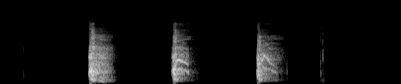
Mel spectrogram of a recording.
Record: {"three_cough_length": "4.0 s", "three_cough_amplitude": 32768, "three_cough_signal_mean_std_ratio": 0.26, "survey_phase": "beta (2021-08-13 to 2022-03-07)", "age": "45-64", "gender": "Male", "wearing_mask": "No", "symptom_none": true, "smoker_status": "Never smoked", "respiratory_condition_asthma": false, "respiratory_condition_other": false, "recruitment_source": "REACT", "submission_delay": "3 days", "covid_test_result": "Negative", "covid_test_method": "RT-qPCR"}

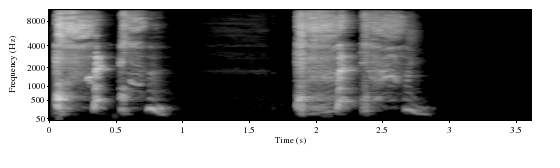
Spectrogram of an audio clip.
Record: {"cough_length": "3.6 s", "cough_amplitude": 32767, "cough_signal_mean_std_ratio": 0.34, "survey_phase": "beta (2021-08-13 to 2022-03-07)", "age": "65+", "gender": "Female", "wearing_mask": "No", "symptom_cough_any": true, "symptom_runny_or_blocked_nose": true, "symptom_sore_throat": true, "symptom_fatigue": true, "symptom_fever_high_temperature": true, "smoker_status": "Ex-smoker", "respiratory_condition_asthma": false, "respiratory_condition_other": false, "recruitment_source": "REACT", "submission_delay": "3 days", "covid_test_result": "Negative", "covid_test_method": "RT-qPCR"}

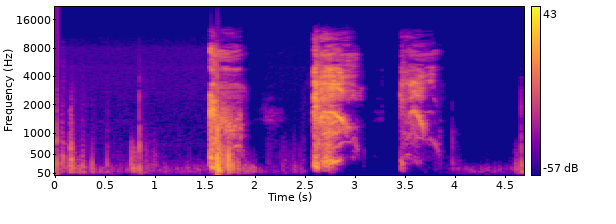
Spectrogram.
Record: {"three_cough_length": "4.7 s", "three_cough_amplitude": 32768, "three_cough_signal_mean_std_ratio": 0.29, "survey_phase": "beta (2021-08-13 to 2022-03-07)", "age": "18-44", "gender": "Male", "wearing_mask": "No", "symptom_cough_any": true, "symptom_runny_or_blocked_nose": true, "symptom_sore_throat": true, "symptom_onset": "4 days", "smoker_status": "Never smoked", "respiratory_condition_asthma": false, "respiratory_condition_other": false, "recruitment_source": "Test and Trace", "submission_delay": "2 days", "covid_test_result": "Positive", "covid_test_method": "RT-qPCR", "covid_ct_value": 18.3, "covid_ct_gene": "ORF1ab gene", "covid_ct_mean": 18.8, "covid_viral_load": "710000 copies/ml", "covid_viral_load_category": "Low viral load (10K-1M copies/ml)"}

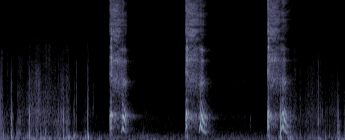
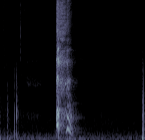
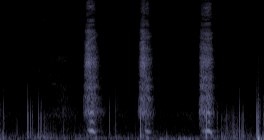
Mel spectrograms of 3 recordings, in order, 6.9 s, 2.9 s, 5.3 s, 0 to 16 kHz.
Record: {"three_cough_length": "6.9 s", "three_cough_amplitude": 9793, "three_cough_signal_mean_std_ratio": 0.4, "cough_length": "2.9 s", "cough_amplitude": 9693, "cough_signal_mean_std_ratio": 0.24, "exhalation_length": "5.3 s", "exhalation_amplitude": 2564, "exhalation_signal_mean_std_ratio": 0.41, "survey_phase": "alpha (2021-03-01 to 2021-08-12)", "age": "45-64", "gender": "Female", "wearing_mask": "No", "symptom_none": true, "smoker_status": "Never smoked", "respiratory_condition_asthma": false, "respiratory_condition_other": false, "recruitment_source": "REACT", "submission_delay": "1 day", "covid_test_result": "Negative", "covid_test_method": "RT-qPCR"}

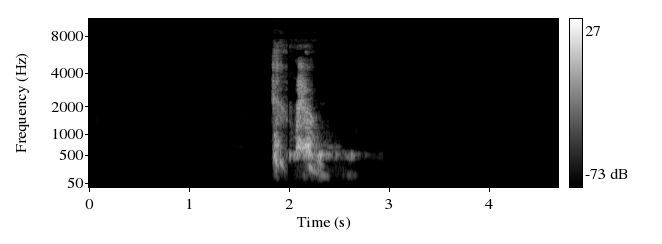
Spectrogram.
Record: {"cough_length": "4.7 s", "cough_amplitude": 7396, "cough_signal_mean_std_ratio": 0.21, "survey_phase": "alpha (2021-03-01 to 2021-08-12)", "age": "45-64", "gender": "Female", "wearing_mask": "No", "symptom_none": true, "smoker_status": "Ex-smoker", "respiratory_condition_asthma": false, "respiratory_condition_other": false, "recruitment_source": "REACT", "submission_delay": "2 days", "covid_test_result": "Negative", "covid_test_method": "RT-qPCR"}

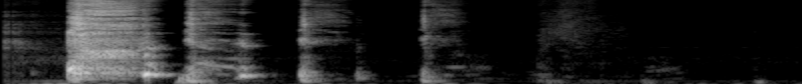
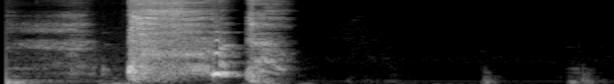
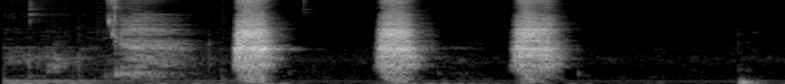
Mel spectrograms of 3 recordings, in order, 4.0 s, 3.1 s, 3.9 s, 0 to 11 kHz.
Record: {"three_cough_length": "4.0 s", "three_cough_amplitude": 32768, "three_cough_signal_mean_std_ratio": 0.32, "cough_length": "3.1 s", "cough_amplitude": 32768, "cough_signal_mean_std_ratio": 0.41, "exhalation_length": "3.9 s", "exhalation_amplitude": 32768, "exhalation_signal_mean_std_ratio": 0.35, "survey_phase": "beta (2021-08-13 to 2022-03-07)", "age": "18-44", "gender": "Female", "wearing_mask": "No", "symptom_runny_or_blocked_nose": true, "symptom_abdominal_pain": true, "symptom_fatigue": true, "symptom_headache": true, "smoker_status": "Never smoked", "respiratory_condition_asthma": false, "respiratory_condition_other": false, "recruitment_source": "Test and Trace", "submission_delay": "1 day", "covid_test_result": "Positive", "covid_test_method": "LFT"}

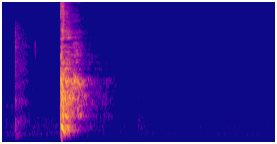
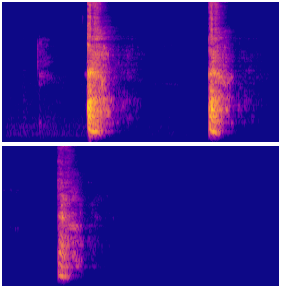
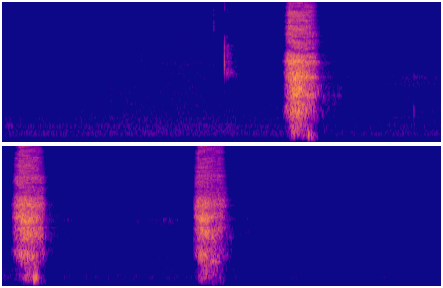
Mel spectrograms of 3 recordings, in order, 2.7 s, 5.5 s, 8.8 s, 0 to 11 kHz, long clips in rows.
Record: {"cough_length": "2.7 s", "cough_amplitude": 29203, "cough_signal_mean_std_ratio": 0.19, "three_cough_length": "5.5 s", "three_cough_amplitude": 29197, "three_cough_signal_mean_std_ratio": 0.2, "exhalation_length": "8.8 s", "exhalation_amplitude": 13620, "exhalation_signal_mean_std_ratio": 0.24, "survey_phase": "beta (2021-08-13 to 2022-03-07)", "age": "65+", "gender": "Female", "wearing_mask": "No", "symptom_none": true, "smoker_status": "Ex-smoker", "respiratory_condition_asthma": false, "respiratory_condition_other": false, "recruitment_source": "REACT", "submission_delay": "2 days", "covid_test_result": "Negative", "covid_test_method": "RT-qPCR"}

